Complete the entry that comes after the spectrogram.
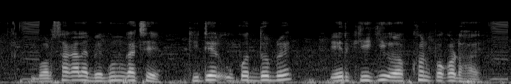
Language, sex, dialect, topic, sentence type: Bengali, male, Jharkhandi, agriculture, question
